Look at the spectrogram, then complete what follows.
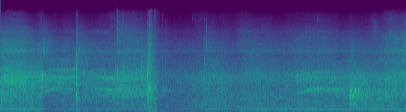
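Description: Ice hockey play on a rink: skate blades scraping the ice and sharp clacks of sticks and puck, the loudest about three seconds in, over a steady low hum.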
